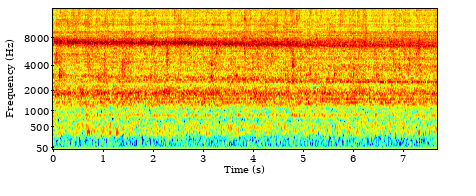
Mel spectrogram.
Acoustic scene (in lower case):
restroom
